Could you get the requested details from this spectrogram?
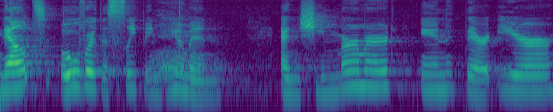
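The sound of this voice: This is an unforced reading voice. Pitch varies in an ordinary way.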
